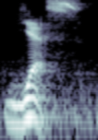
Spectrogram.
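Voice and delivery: "Yes" short with a falling tune; angry tone. Shown as a demonstration. Teacher demonstrating fourth tone, "Yes" falling, mildly angry. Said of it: "angry tone".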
